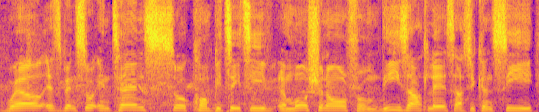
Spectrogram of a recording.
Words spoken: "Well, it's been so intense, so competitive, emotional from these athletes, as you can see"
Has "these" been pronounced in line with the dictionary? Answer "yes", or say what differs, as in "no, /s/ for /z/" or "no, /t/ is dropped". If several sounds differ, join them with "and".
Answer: yes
